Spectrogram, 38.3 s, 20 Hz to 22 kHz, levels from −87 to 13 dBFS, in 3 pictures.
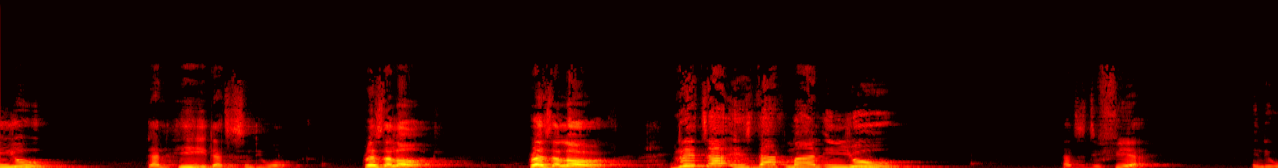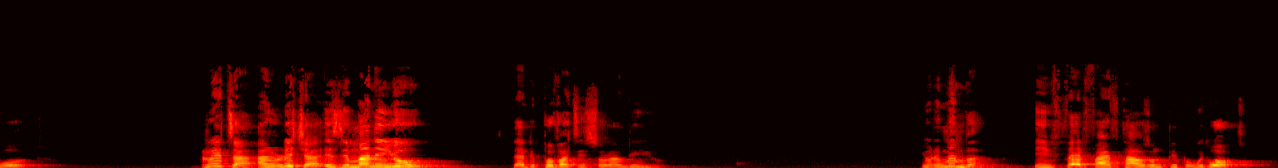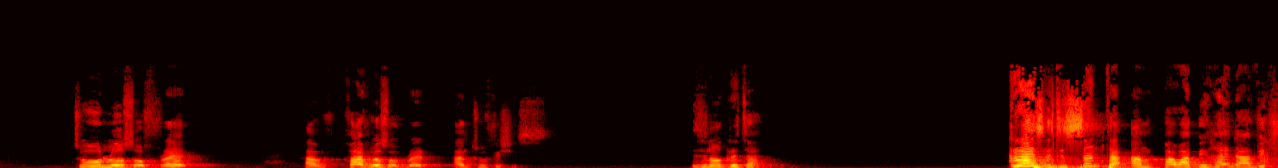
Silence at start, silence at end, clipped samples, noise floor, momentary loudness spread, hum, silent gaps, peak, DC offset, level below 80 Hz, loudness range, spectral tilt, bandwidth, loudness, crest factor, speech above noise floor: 0 s; 0 s; under 0.1%; -78 dBFS; 22 LU; none; none; -2 dBFS; under 0.1%; -64 dBFS; 17 LU; -5.5 dB/octave; 13.5 kHz; -25 LUFS; 26 dB; 54 dB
